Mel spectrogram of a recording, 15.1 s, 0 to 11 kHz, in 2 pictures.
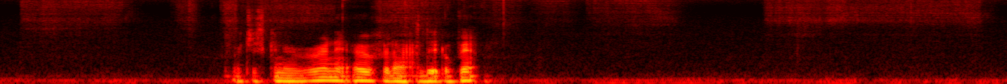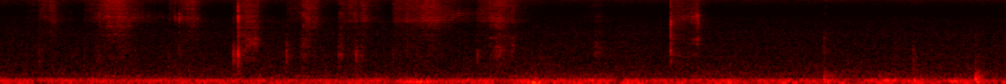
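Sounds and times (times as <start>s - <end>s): soldering iron sizzling and scraping: 0.0s - 5.2s, 5.8s - 11.6s.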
